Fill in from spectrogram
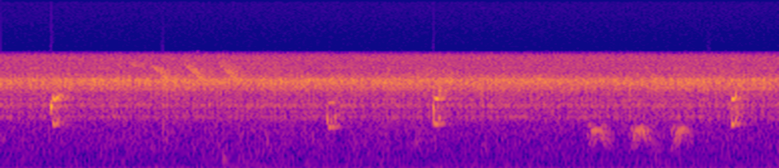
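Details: A pair of Moustached Turcas, apparently courting, give three low, hollow hoots about half a second apart, with scattered brief sharper notes over a steady high insect-like hiss.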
